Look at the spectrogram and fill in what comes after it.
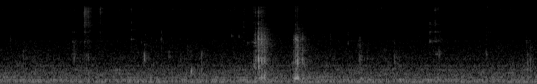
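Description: Quiet chewing and sipping while eating breaded fried cheese sticks with a glass of drink. Two louder crunchy sounds come about two and a half and three seconds in. A steady low hum runs underneath.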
